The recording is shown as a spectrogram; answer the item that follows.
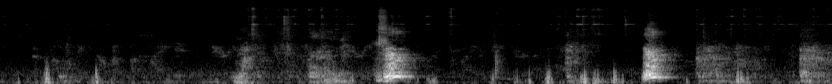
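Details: Horton, a one-year-old Great Dane, worked up over a hairbrush: two loud, drawn-out barks stand among low grumbles, huffs and soft murmuring sounds.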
